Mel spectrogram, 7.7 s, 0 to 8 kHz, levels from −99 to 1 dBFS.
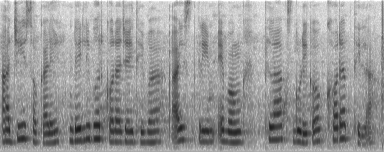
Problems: constant background noise, background conversations at intervals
